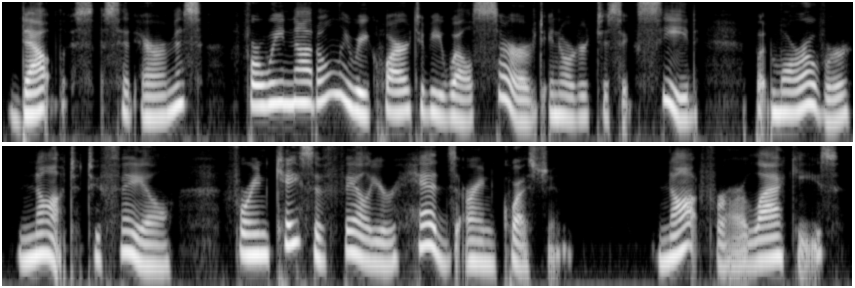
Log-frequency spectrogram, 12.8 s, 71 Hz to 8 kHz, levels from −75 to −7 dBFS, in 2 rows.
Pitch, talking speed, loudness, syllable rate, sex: 200 Hz, 160 wpm, -19 LUFS, 4.6 syllables/s, female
